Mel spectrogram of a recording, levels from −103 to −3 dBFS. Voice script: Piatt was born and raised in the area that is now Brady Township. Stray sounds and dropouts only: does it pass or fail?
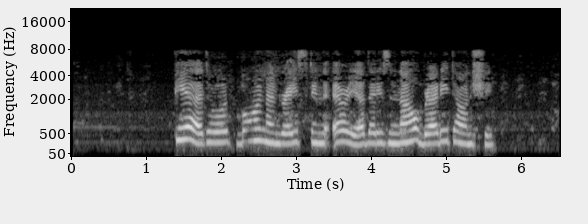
pass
